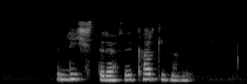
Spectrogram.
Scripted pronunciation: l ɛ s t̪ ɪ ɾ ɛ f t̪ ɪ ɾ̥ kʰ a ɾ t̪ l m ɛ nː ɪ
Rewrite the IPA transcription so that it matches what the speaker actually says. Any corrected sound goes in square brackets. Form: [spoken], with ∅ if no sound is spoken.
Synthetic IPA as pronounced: l [i] s t̪ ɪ ɾ ɛ f t̪ ɪ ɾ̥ kʰ a ɾ t̪ l m [a] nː ɪ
